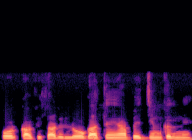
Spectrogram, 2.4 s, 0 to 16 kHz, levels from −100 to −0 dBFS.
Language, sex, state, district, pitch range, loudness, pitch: Hindi, male, Uttar Pradesh, Jyotiba Phule Nagar, 130-155 Hz, -16 LUFS, 145 Hz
